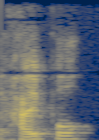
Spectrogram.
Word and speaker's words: Heupel: Tennessee is coming off an 11-2 season in 2022 under Josh Heupel. Did I say that right? Heupel? – Yep, you got it.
